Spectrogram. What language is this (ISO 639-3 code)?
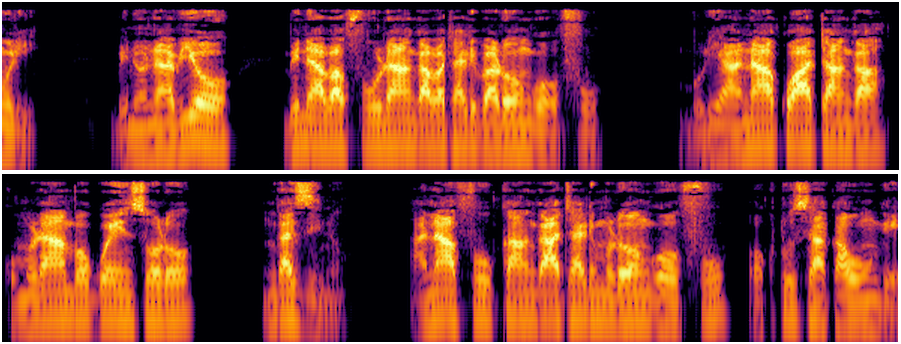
lug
